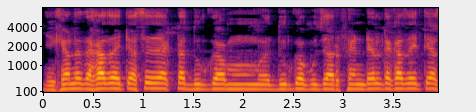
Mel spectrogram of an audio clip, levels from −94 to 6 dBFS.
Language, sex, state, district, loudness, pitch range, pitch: Bengali, male, Tripura, South Tripura, -18 LUFS, 170-185 Hz, 175 Hz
